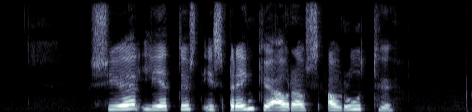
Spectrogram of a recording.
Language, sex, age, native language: Icelandic, female, 40-49, Icelandic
